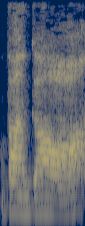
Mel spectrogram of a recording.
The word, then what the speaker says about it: Van Gogh: Van Gogh is the pronunciation.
